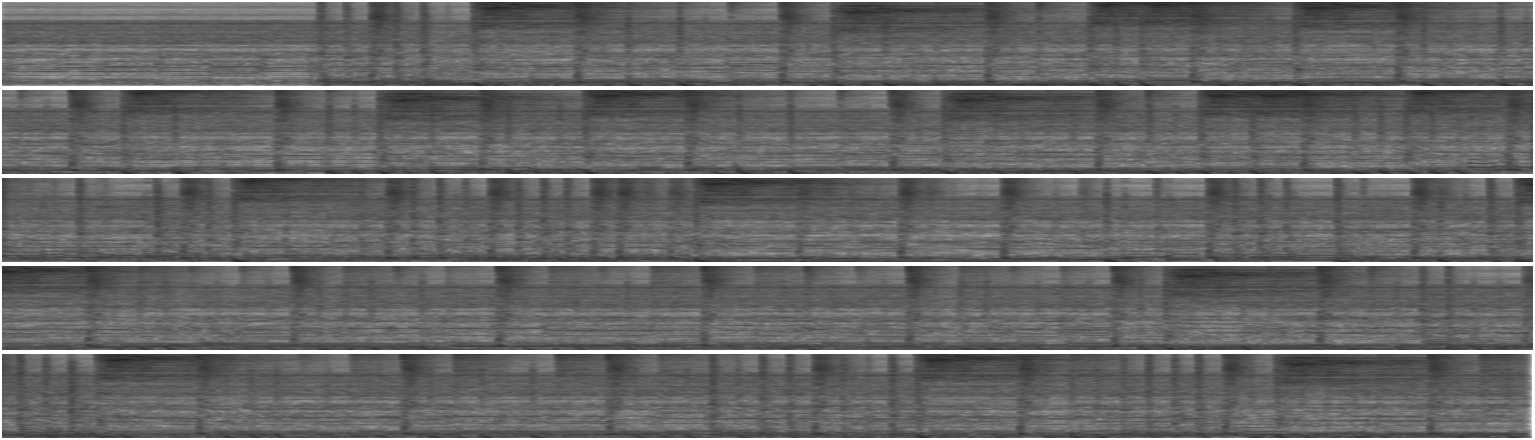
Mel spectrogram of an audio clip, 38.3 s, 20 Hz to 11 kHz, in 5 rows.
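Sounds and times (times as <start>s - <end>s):
karaoke singing: 0.0s - 38.2s.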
